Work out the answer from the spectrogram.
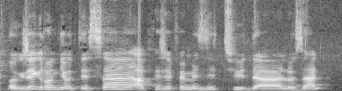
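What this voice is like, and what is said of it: Slight Italian-Swiss accent in French. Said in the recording (French): “ils entendent un tout petit accent ... je suis d'origine tessinoise avec une maman grisonne”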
